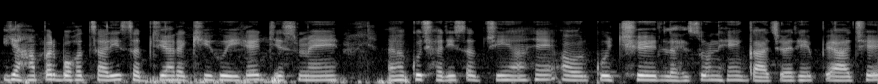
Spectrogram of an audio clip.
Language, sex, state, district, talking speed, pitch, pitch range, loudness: Hindi, female, Maharashtra, Mumbai Suburban, 155 wpm, 205 Hz, 195-210 Hz, -17 LUFS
